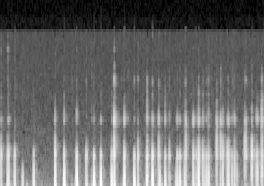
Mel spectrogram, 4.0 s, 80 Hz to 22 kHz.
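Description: A wooden object is tapped in a quick, uneven series of about 26 short, dry taps over four seconds. Each tap is a brief, low, hollow-sounding knock that stops at once with no ring.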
